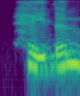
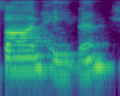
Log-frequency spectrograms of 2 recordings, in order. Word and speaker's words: Von Haven: in the house and i apologize for mispronouncing your name is julie von haven she is in her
